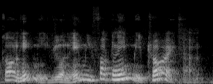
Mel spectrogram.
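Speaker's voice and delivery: very high, goading challenge; taunting dare. Retold or imitated. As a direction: dare him to swing at you. Taunting a restrained recruit.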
